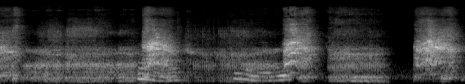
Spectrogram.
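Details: Chihuahua growling as a stranger tries to pet it indoors; low rumbling growl broken by three harsh, snarling bursts roughly every one and a half seconds, with a person's voice faintly mixed in.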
